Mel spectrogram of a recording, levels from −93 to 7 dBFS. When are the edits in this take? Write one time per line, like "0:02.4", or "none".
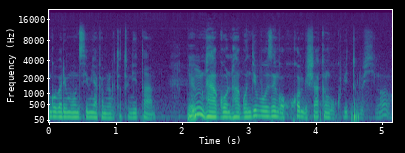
0:02.0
